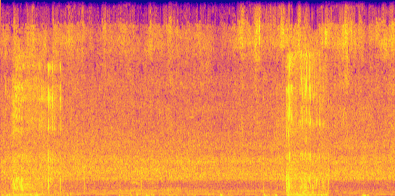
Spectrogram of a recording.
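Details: Dog snoring: soft, low rumbling snores with breathing and one louder snorting snore partway through. Ordinary dog snoring.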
